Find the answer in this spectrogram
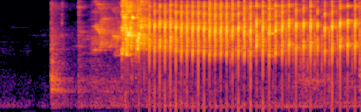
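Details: Lovebird ngekek fighter trill meant to provoke rivals: after a brief squeak, a fast, dense, high chattering trill starts and continues steadily for over two seconds.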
